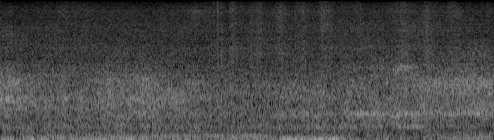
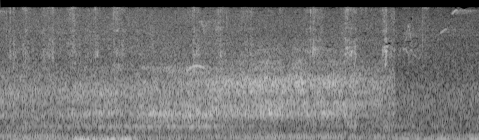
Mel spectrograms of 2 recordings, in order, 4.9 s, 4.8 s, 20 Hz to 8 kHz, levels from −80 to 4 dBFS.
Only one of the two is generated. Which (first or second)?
first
